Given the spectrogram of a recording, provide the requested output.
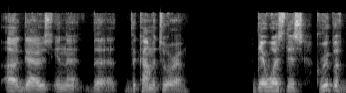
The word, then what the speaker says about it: Cath Maige Tuired: The Cath Maige Tuired looks like it should be Cath Maige Tuired, but it's pronounced Cath Maige Tuired.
